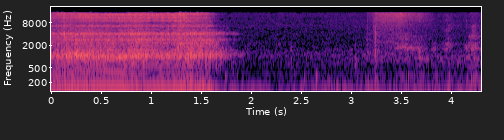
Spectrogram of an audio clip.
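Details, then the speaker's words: Adult man snoring at night around 12:30 at a caravan park, recorded while he sleeps. He denies snoring. A loud, rough, rattling snore on the in-breath, then a quiet stretch with faint room noise. "what I mean and he's still reckons he doesn't snore thanks for keeping me awake the last few nights"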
